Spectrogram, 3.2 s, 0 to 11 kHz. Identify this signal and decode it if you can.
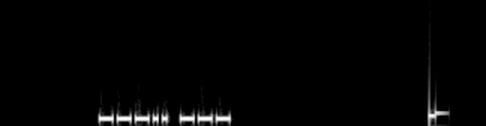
Morse code, heard as a keyed tone, about 40 wpm, 700 Hz. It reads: 8 O
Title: Single-Letter Single-Number 40wpm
